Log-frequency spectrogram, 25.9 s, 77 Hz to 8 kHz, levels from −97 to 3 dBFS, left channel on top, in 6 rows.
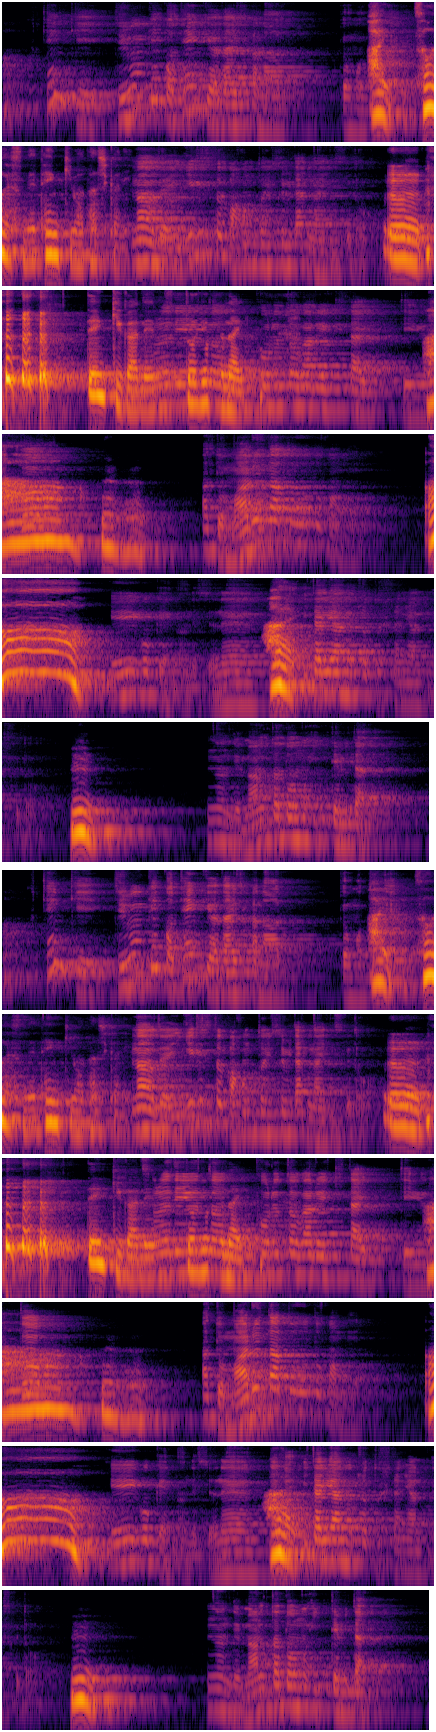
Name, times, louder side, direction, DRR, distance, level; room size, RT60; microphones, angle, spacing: voice 1, 0.4-2.8 3.4-4.0 5.6-8.0 10.1-10.9 11.2-12.3 12.6-13.4 15.0-16.5 18.4-21.5 21.8-21.9 23.7-25.3, right 2 dB, 40° right, 6 dB, 3.8 m, -41 dB
voice 2, 4.1-5.6 8.1-9.1 9.5-10.2 10.5-11.0 12.9-13.7 13.9-14.4 17.2-18.1 19.9-20.2 22.3-22.5, left 3 dB, 75° left, 11 dB, 1.3 m, -25 dB
28.0 x 20.5 x 9.2 m, 1.5 s
head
